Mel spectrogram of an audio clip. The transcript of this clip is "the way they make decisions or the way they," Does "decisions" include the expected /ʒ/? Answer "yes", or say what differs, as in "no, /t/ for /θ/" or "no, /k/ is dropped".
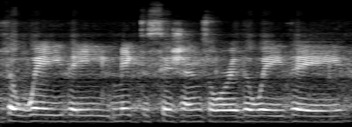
yes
